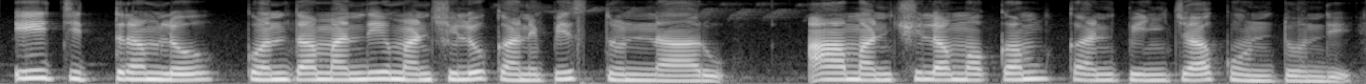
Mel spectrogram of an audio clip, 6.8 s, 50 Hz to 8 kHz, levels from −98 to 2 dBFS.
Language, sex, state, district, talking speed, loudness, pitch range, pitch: Telugu, female, Telangana, Hyderabad, 80 wpm, -14 LUFS, 200-230 Hz, 215 Hz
